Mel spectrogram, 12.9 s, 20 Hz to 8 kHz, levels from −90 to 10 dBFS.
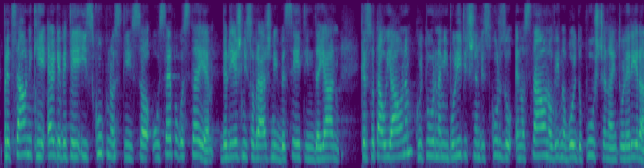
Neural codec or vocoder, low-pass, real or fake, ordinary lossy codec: codec, 44.1 kHz, 7.8 kbps, DAC; 7.2 kHz; fake; AAC, 48 kbps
